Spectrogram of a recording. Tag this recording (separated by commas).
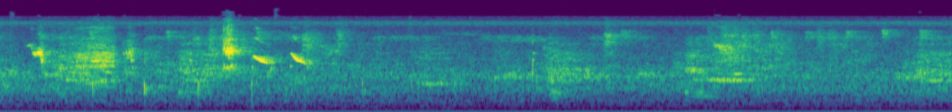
mynah bird singing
